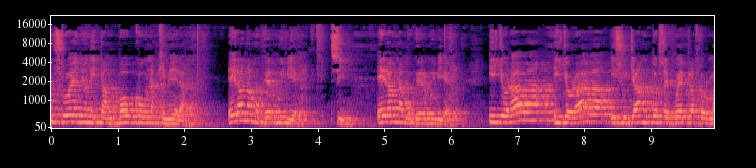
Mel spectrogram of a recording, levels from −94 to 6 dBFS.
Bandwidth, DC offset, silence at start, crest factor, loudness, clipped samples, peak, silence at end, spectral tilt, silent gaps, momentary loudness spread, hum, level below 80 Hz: 16 kHz; under 0.1%; 0 s; 14 dB; -20 LUFS; under 0.1%; -6 dBFS; 0 s; -4.5 dB/octave; none; 10 LU; none; -58 dBFS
